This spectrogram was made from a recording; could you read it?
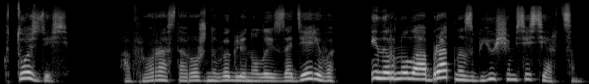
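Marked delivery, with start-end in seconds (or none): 0.0-0.7 male voice. Acted. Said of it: "мужской голос спросил".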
